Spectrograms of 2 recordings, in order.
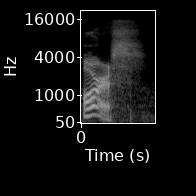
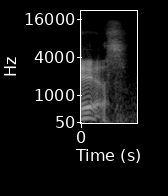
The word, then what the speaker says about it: arse: Class with arse as opposed to ass. Now it's only a small, minute point of interest. That's all. Only Well- because Class, arse. I see. It's all in the pronunciation. Yeah, because we don't say ass.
